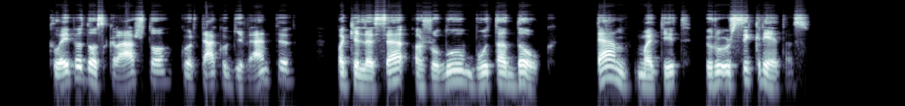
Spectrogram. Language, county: Lithuanian, Kaunas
